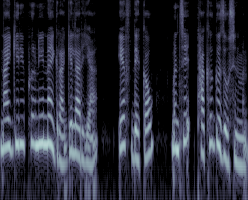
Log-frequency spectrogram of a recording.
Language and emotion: Bodo, neutral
